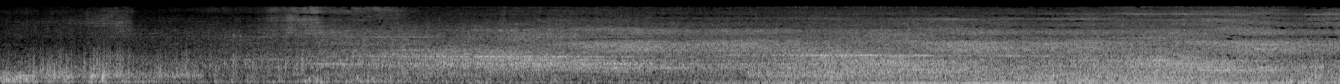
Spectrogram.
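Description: Great Western Railway diesel multiple unit running past close by: its engines and wheels on the rails rumble, growing louder over the first few seconds and then holding, with a thin whine above the rumble. Wind thumps on the microphone at the start.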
